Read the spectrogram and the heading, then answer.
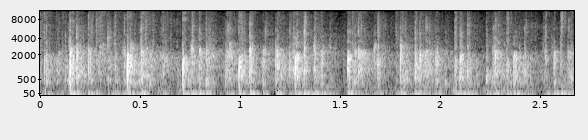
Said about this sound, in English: So please give Nick a huge round of applause.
